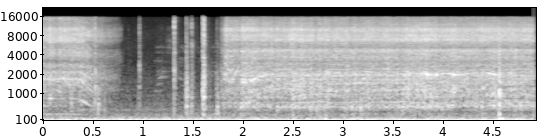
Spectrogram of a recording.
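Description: A power screwdriver whirs steadily and close up while it unscrews the bottom screws of an Asus TUF F15 FX506L laptop, with a few brief ratcheting clicks near the start and no talking.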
